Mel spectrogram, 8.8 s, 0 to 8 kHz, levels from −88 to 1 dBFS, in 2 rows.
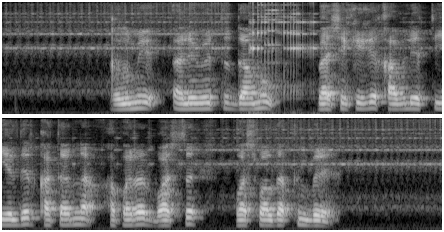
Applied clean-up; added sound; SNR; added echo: none; Coin (dropping); 10 dB; none.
